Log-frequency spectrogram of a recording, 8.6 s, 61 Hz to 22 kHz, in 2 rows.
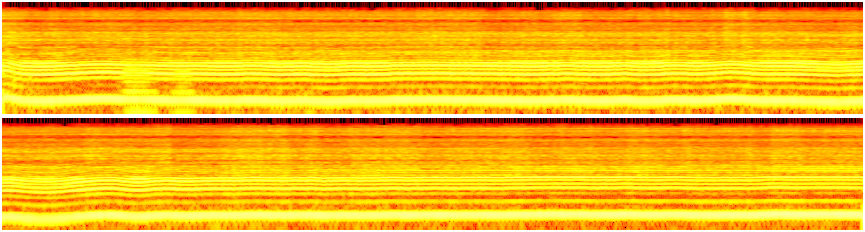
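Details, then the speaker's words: Vintage Husqvarna L65 chainsaw, chain sharpened, carb slightly tuned, cutting ash: high scream under cut with revs wavering and climbing as the tank nears empty; owner unsure if normal, may add fuel or adjust the high jet. "When you hear the RPMs kick up when the tank's almost empty, I don't know if that's the way it's supposed to be or if I can tune it."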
